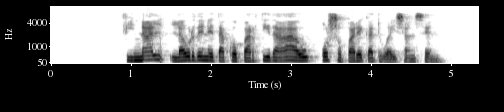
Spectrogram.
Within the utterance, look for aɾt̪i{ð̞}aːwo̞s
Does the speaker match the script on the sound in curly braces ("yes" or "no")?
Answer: yes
